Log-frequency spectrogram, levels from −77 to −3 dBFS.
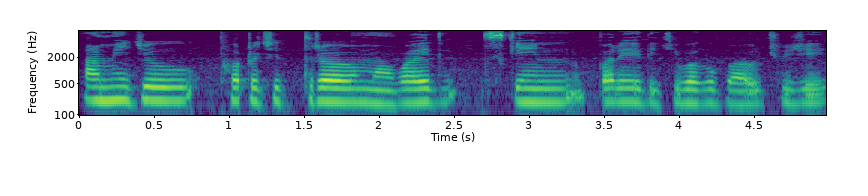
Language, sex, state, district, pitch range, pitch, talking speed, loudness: Odia, male, Odisha, Nuapada, 190-210 Hz, 200 Hz, 130 wpm, -19 LUFS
